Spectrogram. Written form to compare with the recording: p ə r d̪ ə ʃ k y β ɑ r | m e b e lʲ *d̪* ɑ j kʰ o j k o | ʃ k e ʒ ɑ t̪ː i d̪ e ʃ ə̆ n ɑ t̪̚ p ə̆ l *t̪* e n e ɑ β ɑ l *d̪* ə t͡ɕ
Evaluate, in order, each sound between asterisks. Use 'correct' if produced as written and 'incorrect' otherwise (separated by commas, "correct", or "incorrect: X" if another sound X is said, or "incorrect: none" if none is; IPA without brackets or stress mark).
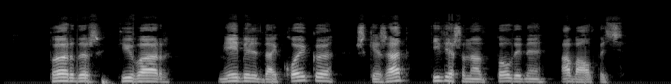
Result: correct, incorrect: d̪, incorrect: t̪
